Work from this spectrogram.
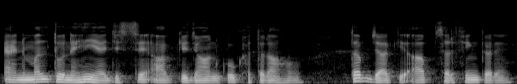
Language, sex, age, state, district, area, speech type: Urdu, male, 18-30, Bihar, Saharsa, rural, spontaneous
